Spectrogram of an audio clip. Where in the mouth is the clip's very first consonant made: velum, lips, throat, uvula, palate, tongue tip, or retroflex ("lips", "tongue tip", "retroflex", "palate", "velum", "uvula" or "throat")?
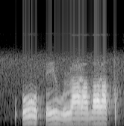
throat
